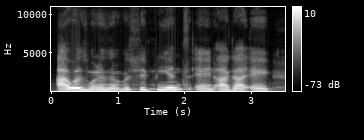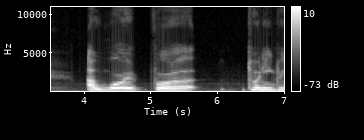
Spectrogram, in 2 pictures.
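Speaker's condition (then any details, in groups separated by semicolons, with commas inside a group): Cerebral palsy; present from birth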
